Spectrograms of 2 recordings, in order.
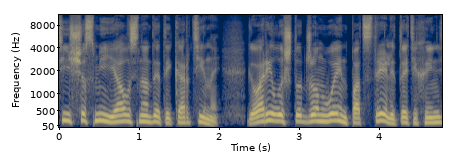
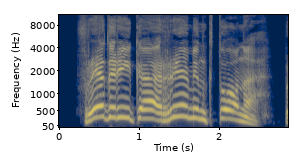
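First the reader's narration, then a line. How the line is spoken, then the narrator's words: Shout at full lungs. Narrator (Russian): прокричал он во всю мощь легких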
